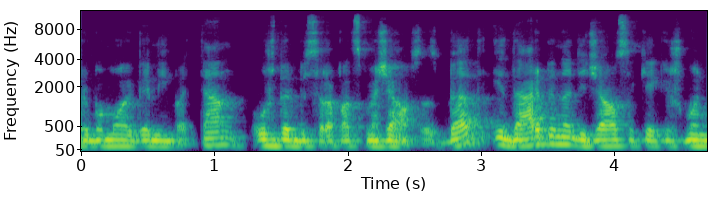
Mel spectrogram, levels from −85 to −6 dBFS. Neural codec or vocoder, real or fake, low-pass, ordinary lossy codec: none; real; 10.8 kHz; MP3, 96 kbps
